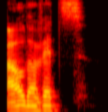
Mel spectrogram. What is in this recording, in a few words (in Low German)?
"alderwetts", kaevels platt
